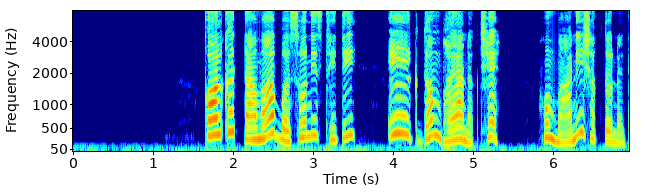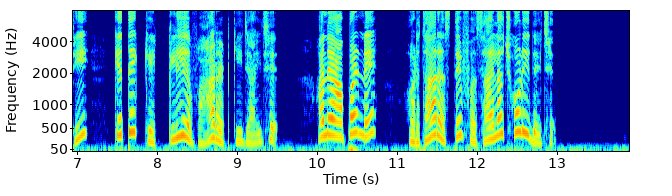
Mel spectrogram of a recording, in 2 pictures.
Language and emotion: Gujarati, disgusted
